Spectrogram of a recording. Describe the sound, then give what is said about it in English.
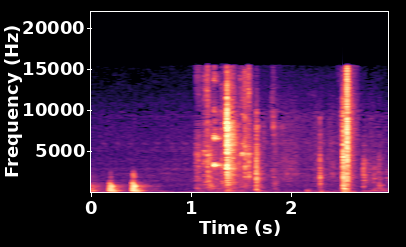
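Two quick, firm knocks on a closed door, followed by softer clicking and shuffling sounds like a handle turning and the door moving. No one speaks. “So, just a gentle reminder about closed doors.”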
